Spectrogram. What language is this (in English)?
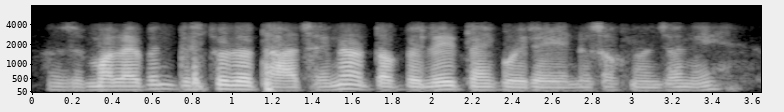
Nepali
